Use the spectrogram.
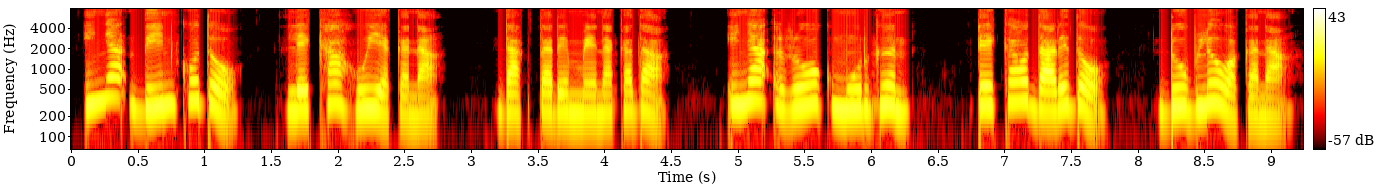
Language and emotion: Santali, sad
